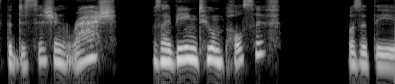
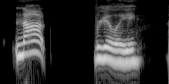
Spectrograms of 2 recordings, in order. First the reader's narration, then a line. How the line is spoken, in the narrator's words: I said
